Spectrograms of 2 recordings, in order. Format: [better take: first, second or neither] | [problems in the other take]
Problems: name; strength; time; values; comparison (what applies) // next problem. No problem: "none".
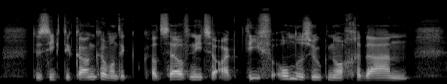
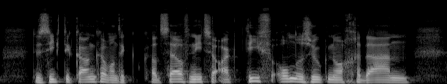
second | thin; very; fading below 350 Hz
